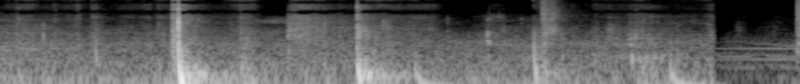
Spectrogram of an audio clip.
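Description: A football being touched and struck by a foot on artificial grass: a sharp thud about a second in, the loudest, then softer thuds roughly a second apart. The sound drops out briefly near the end.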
